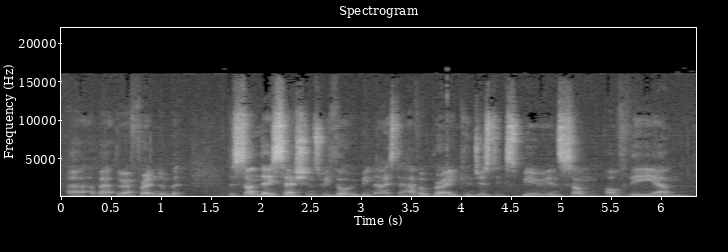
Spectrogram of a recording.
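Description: Brief: male live-event host, mid-pitched, wry and stop-start, recorded in an echoey yurt. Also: a little mellow. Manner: jokey, halting, with many restarts and fillers. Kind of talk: live stage hosting to an audience. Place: yurt venue with a live audience. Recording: roomy tent echo, faint noise.

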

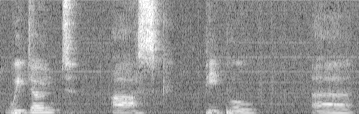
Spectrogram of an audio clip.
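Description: A man hosting a live show to an audience in a yurt venue, jokey and halting, with many restarts and fillers. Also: mid-range voice, steady tone, warm tone. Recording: roomy tent echo, faint noise.

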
